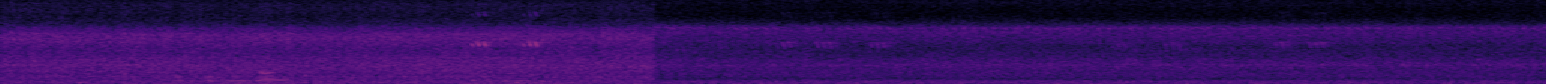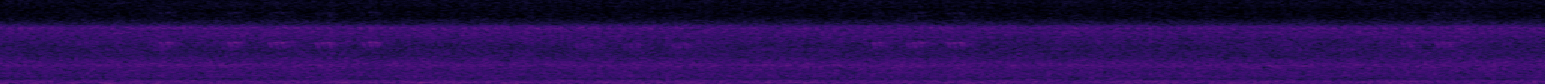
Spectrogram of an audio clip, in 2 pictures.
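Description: Leaves rustle softly in a light breeze outdoors.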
